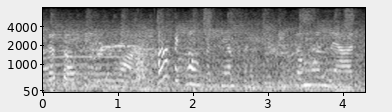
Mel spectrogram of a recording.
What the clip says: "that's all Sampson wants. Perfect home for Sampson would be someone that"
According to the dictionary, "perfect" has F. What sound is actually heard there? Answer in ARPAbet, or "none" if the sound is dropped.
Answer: none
